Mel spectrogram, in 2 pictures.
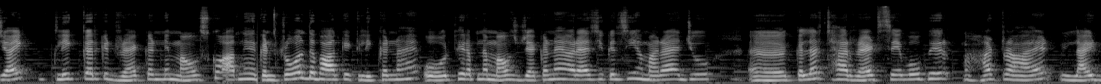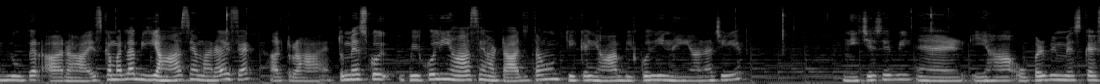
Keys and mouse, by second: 3.7 ctrl+click, 13.6 ctrl+drag, 20.1 click, 20.7 ctrl+click.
